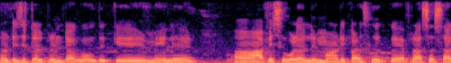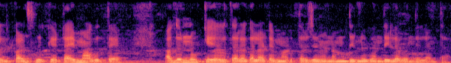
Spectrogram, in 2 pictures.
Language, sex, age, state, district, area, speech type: Kannada, female, 30-45, Karnataka, Bellary, rural, spontaneous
